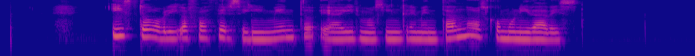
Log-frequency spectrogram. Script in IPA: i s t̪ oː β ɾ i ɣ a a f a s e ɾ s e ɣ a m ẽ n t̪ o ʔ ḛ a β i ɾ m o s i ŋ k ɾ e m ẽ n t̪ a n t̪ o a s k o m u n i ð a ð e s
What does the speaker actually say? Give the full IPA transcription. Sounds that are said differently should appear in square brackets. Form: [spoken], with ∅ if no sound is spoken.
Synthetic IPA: i s t̪ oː β ɾ i ɣ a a f a [θ] e ɾ s e ɣ [i] m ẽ n t̪ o ʔ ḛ a [∅] i ɾ m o s i ŋ k ɾ e m ẽ n t̪ a n [d̪] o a s k o m u n i ð a ð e s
